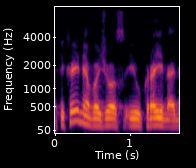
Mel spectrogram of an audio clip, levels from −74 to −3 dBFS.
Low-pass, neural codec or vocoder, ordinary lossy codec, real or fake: 7.2 kHz; codec, 16 kHz in and 24 kHz out, 1 kbps, XY-Tokenizer; AAC, 48 kbps; fake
